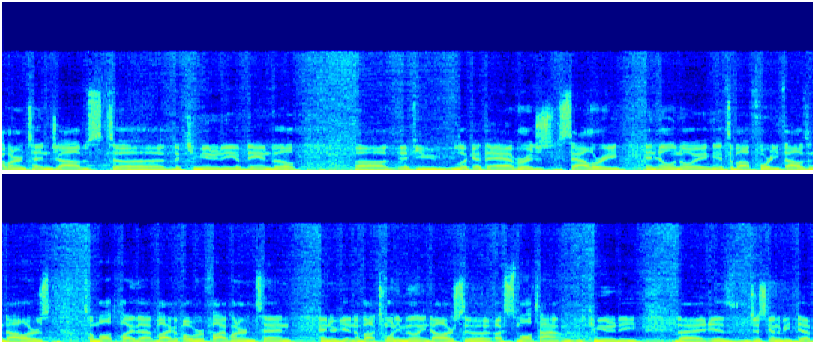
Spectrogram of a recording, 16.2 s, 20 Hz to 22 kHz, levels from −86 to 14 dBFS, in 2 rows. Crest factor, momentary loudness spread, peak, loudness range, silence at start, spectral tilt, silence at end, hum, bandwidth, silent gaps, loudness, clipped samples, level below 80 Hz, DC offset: 10 dB; 3 LU; -20 dBFS; 1 LU; 0 s; -4.5 dB/octave; 0 s; none; 16 kHz; none; -30 LUFS; under 0.1%; -48 dBFS; under 0.1%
